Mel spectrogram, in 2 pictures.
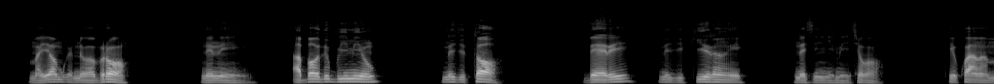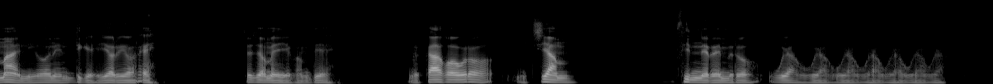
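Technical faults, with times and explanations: No technical faults, with times or otherwise, are present in this speech clip.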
